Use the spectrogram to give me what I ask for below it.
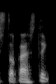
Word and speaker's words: stokastik: Ini cara bacanya stokastik ini kalau di 0 sampai 20 itu dia harus nge-buy.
